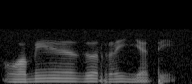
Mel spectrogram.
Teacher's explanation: Kalimat wa min dzurriyyati nun sukun bertemu zal, maka ini dihukumi juga dengan ikhfa. Cara bacanya samar-samar.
